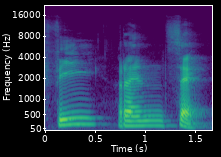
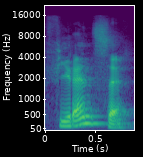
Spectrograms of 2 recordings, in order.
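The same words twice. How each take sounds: First: "Firenze" split as Fi, ren, ze; syllable by syllable. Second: Said in the usual way. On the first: Shown as a demonstration. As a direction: sound out "Firenze" in three separated beats. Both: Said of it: "Three syllables".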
